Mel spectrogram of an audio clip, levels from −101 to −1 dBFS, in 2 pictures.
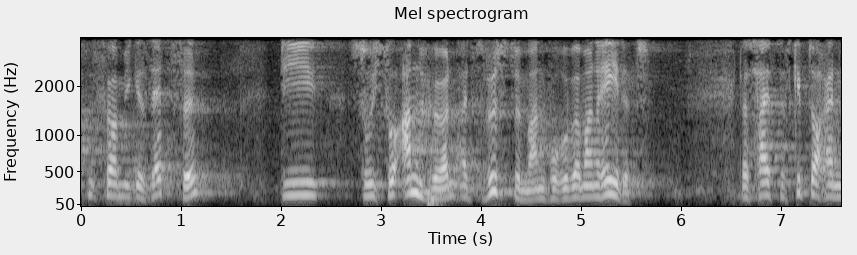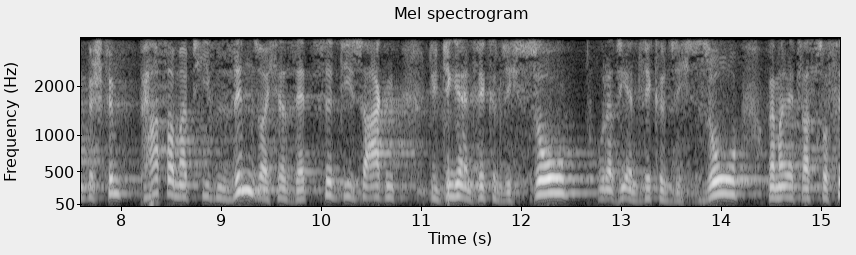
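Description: Nothing stood out on listening; the audio comes across as a typical narrowband call, with the expected absence of content above about 4 kHz.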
